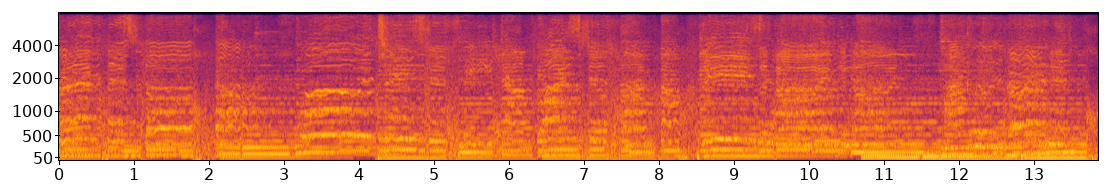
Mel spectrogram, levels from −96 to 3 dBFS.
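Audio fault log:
0.56–1.16 s, 1.79–2.45 s, 4.88–6.38 s, 6.95–8.51 s: sound chopped by the voice detector. The sender's detector likely toggled repeatedly, swapping parts of the sound (about 0.15, 0.33, 0.42 and 0.63 s) for comfort noise, so it turns choppy.
4.22–4.25 s, 9.53–9.56 s, 12.59–12.62 s, 13.70–13.86 s: sound dropped by the voice detector. The detector likely took quiet sound for background and stopped sending, so brief 30 ms gaps, and a final 0.16 s one, fill with steady synthetic noise, all band-limited below 8 kHz by the G.722 call path.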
